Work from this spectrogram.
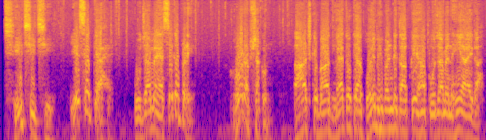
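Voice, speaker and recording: Man playing a pompous, husky, scandalised priest. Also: fairly high pitch, lively intonation, normal speed, fairly bright tone, recorded from a distance. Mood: disgusted, indignant. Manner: indignant, pompous.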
